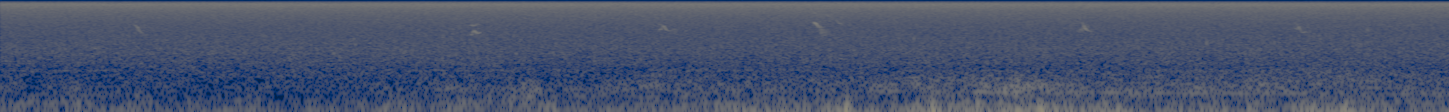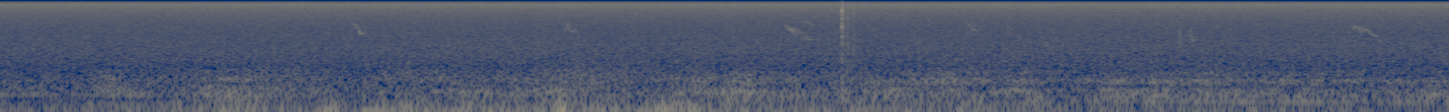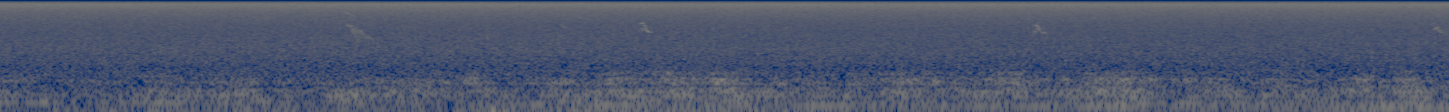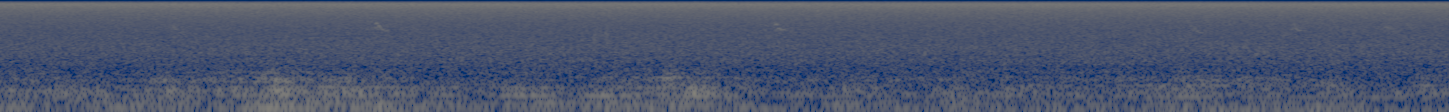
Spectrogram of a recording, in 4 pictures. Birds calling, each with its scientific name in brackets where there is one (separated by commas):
Gray-crowned Rosy-Finch (Leucosticte tephrocotis)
